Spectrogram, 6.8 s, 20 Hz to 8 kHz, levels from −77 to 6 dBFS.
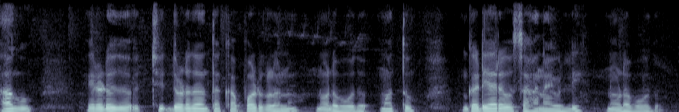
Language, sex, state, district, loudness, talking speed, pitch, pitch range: Kannada, male, Karnataka, Koppal, -18 LUFS, 105 wpm, 140 Hz, 130-145 Hz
